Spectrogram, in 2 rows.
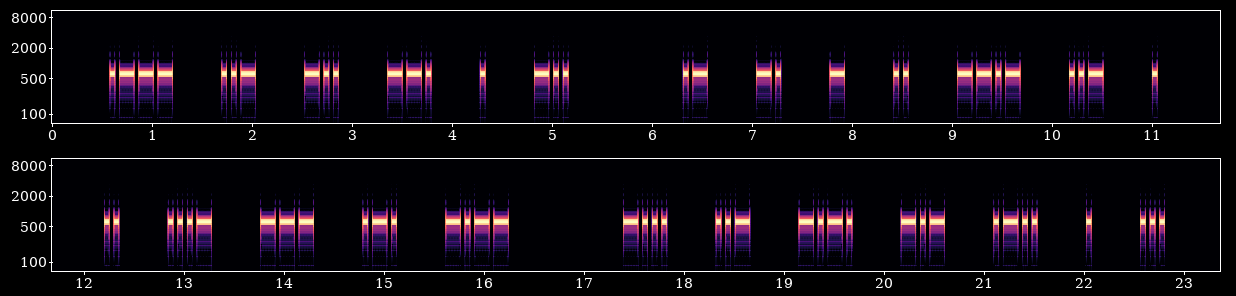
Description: Morse code, heard as a keyed tone, about 25 wpm, spaced as for 13 wpm, 630 Hz. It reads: JUDGED ANTIQUE IVORY BUCKLES
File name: pangram-fs-13-cs-25-buckles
